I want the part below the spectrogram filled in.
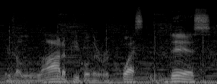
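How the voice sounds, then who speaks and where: A man hosting a music reaction show, talking in a chatty, excitable way with many fillers and restarts. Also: lowish voice, a little fast. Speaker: music producer and show host. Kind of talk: casual reaction chat.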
